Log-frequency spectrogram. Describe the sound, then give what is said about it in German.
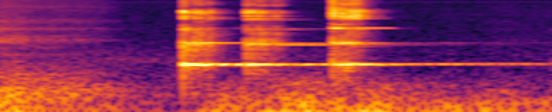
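Glasses clink together three times in quick succession in a toast, each touch leaving a clear, bright ringing tone that lingers and fades, with no talking. “Okay. Chin, chin. Chin, chin.”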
